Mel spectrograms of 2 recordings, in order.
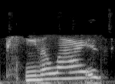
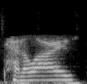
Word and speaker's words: penalized: I have never in my life heard anyone pronounce it penalized. And every time you say it, it really throws me off because you really put a hard emphasis on the peen part of it.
